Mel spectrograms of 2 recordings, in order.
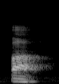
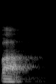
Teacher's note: فا نچلے ہونٹ کے گیلے حصے کو اوپر کے 2 دانتوں کے کناروں سے لگا کر ادا ہوتا ہے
